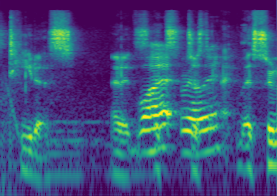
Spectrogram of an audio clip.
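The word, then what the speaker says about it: Tidus: say his name so I always thought it was Titus cuz that sounds like a name although like a final fantasy name and apparently it's tedious and it wasn't as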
